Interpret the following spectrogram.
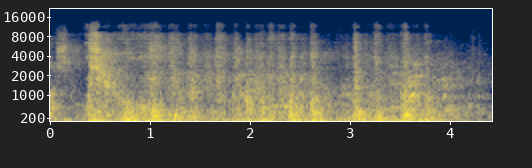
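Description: A man making rapid vocal sound effects close into a handheld microphone: grunts, puffs of breath and mouth noises in a fast, uneven run, loud on the mic.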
